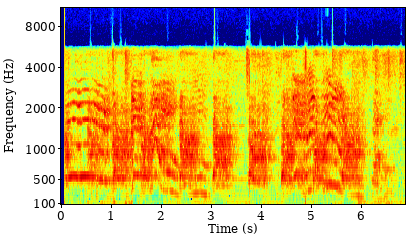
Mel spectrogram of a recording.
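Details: Dogs at home, excited as their owners arrive, give a near-continuous run of high, wavering yips and whining howls with bright harmonics, broken by short gaps; a person's voice and household noise come through underneath.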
